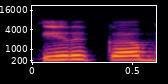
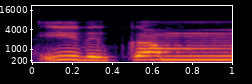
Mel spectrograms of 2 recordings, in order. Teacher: तो हमें इरकब नहीं पढ़ना है, हमें पढ़ना है इरकम माना। मीम को ही 2 बार पढ़ना है, बा को नहीं पढ़ना है। बा का इदगाम हो गया है मीम में।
